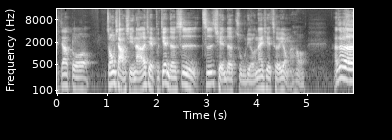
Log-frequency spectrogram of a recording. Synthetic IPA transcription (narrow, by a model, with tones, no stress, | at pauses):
pi˨˩t͡ɕjɑ˥˨ʊt̪wɔ˦ | t͡so˥˦ŋɕjɑ˨˩ʊɕi˨˦nla˦ə˞˧˥t͡ɕʰjɛ˨˩pu˨˦t͡ɕjɛ˥˨nd̪ə˨ʂɻ̩˥˩t͡sɻ̩˦t͡ɕʰjɛ˨˦nd̪ə˨t͡su˨˩ljo˨˧˥ʊna˥˧i˧ɕjɛ˦t͡sʰɤ˦jo˥˨ŋa̰˨xɔ̰˥˩ | na̰˥˧t͡sə˥˩ɡə˨˩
